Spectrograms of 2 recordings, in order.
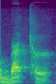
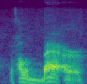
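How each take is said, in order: First: Better with the T clearly said. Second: Better in Cockney with a glottal stop for the T; Cockney accent. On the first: Teacher contrasting the standard better, crisp T. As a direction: pronounce better with a full T. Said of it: "não falo better". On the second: Teacher showing Cockney better, T dropped. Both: Shown as a demonstration.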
